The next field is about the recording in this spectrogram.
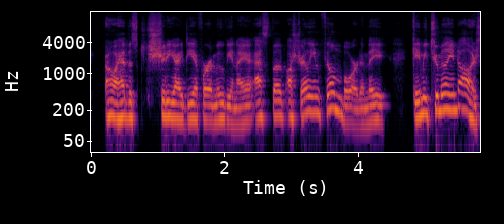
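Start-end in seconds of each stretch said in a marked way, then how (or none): none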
